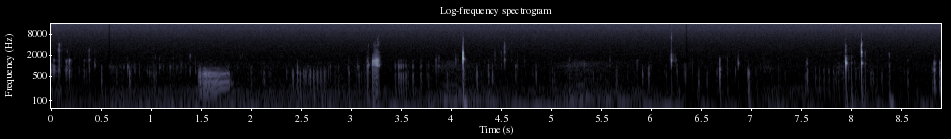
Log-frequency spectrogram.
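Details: Real stomach rumbling from normal digestion, recorded over the belly, not in real time: irregular low gurgles, bubbling rumbles and short squeaky bursts, ordinary bowel sounds (borborygmi).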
